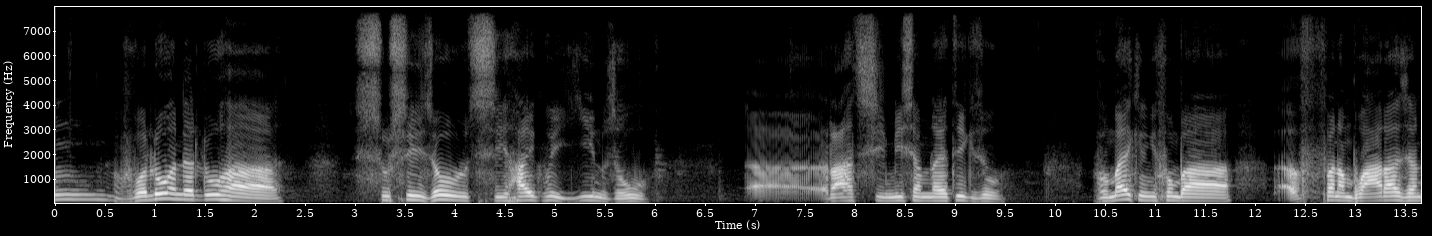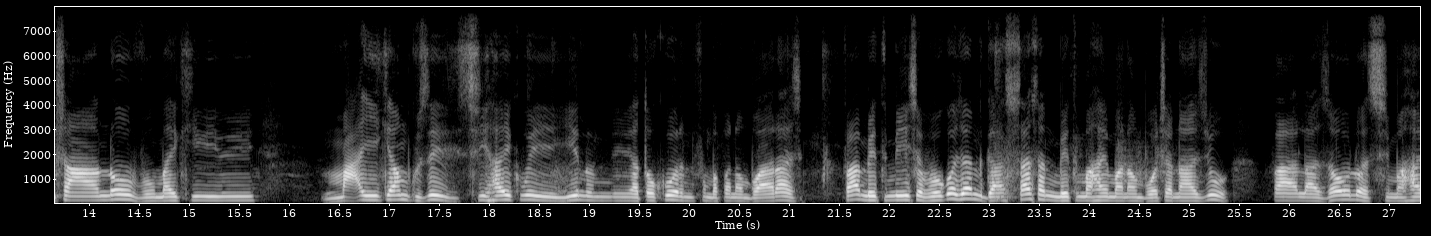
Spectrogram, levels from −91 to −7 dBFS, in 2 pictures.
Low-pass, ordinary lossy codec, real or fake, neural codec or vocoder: none; none; real; none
